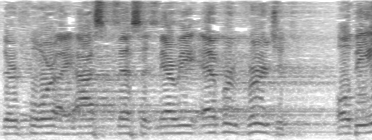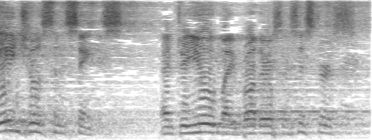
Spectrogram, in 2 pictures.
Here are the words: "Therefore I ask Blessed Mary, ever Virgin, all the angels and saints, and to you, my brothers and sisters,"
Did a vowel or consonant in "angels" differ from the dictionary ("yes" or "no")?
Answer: yes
